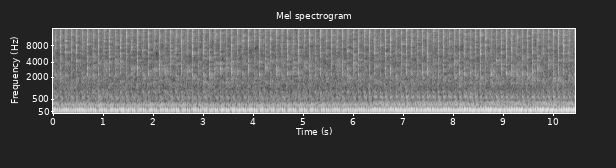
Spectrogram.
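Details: Honda 500cc engine swapped into a tractor, running after coolant was added to check for leaks, following a wiring repair: very loud, steady, even beat of about three pulses per second with no misses; fires right up, no leaking yet.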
